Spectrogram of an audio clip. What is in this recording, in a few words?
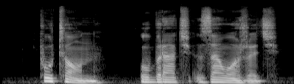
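"put on", English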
